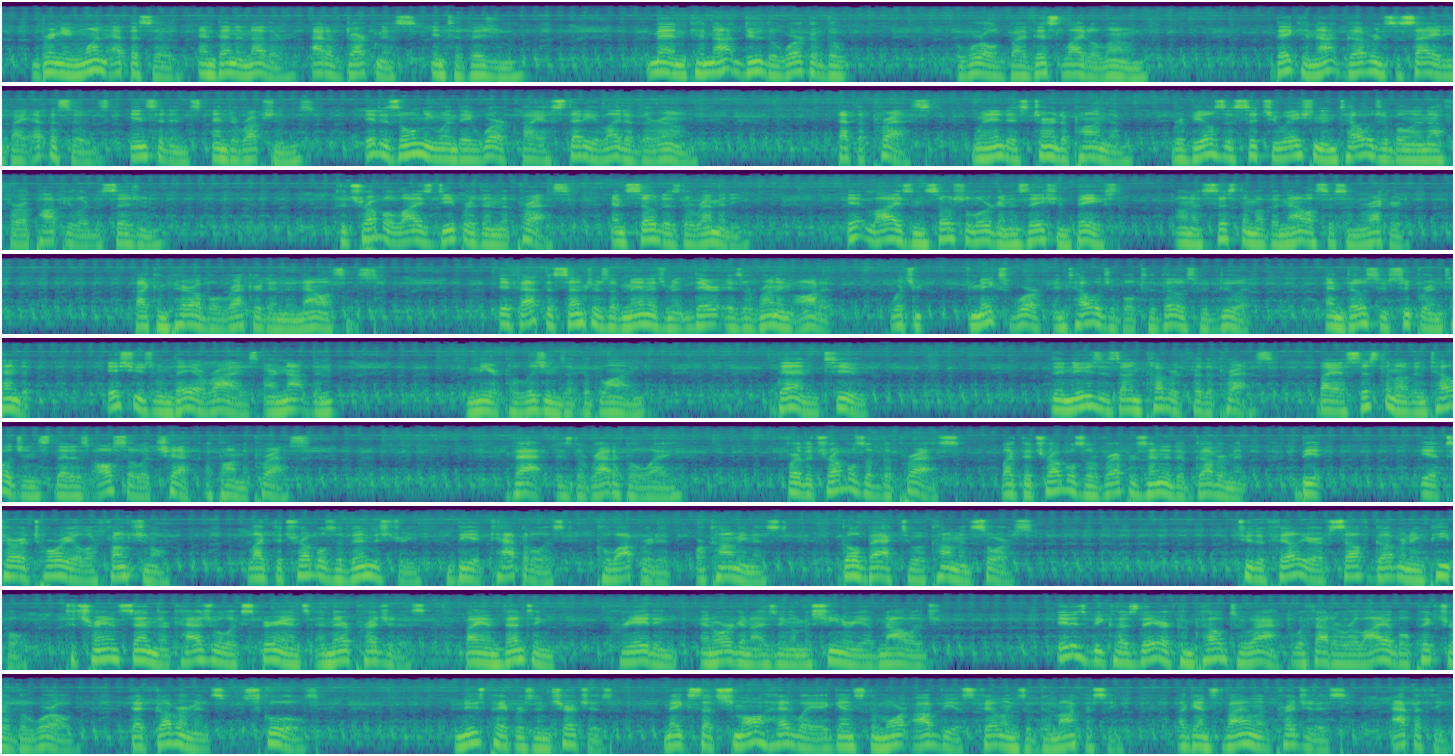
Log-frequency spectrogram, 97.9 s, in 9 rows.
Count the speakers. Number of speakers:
one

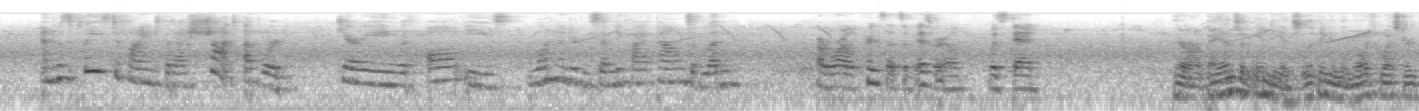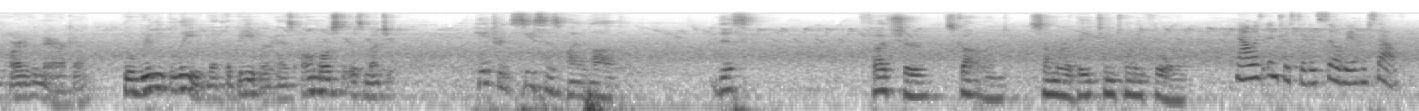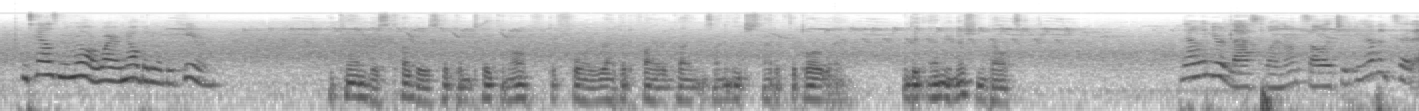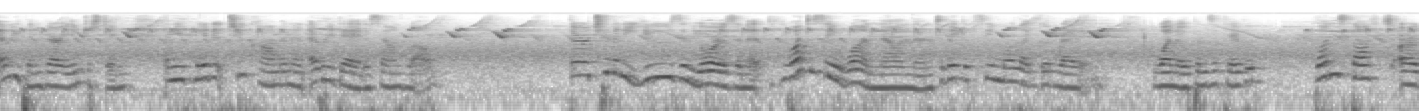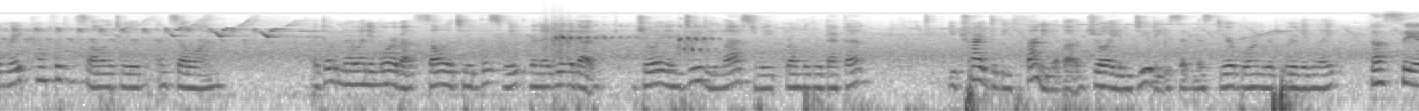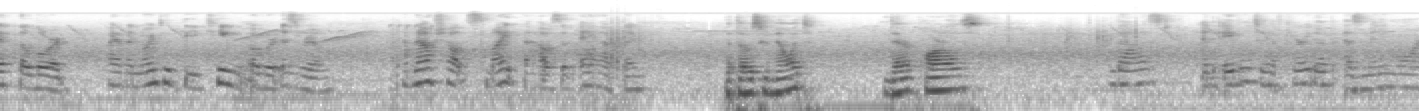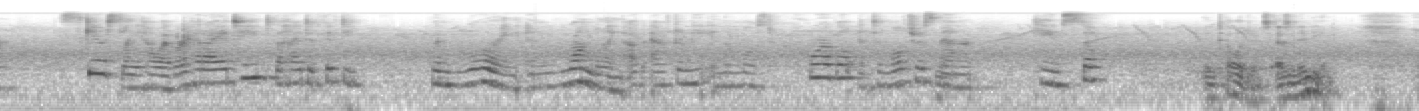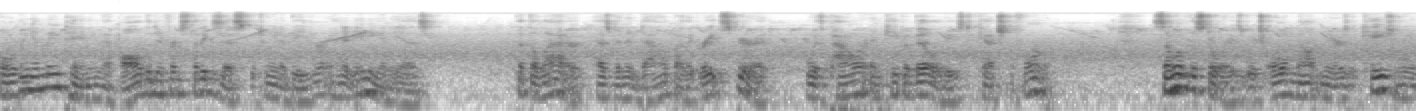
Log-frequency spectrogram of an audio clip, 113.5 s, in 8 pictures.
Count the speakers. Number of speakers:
eight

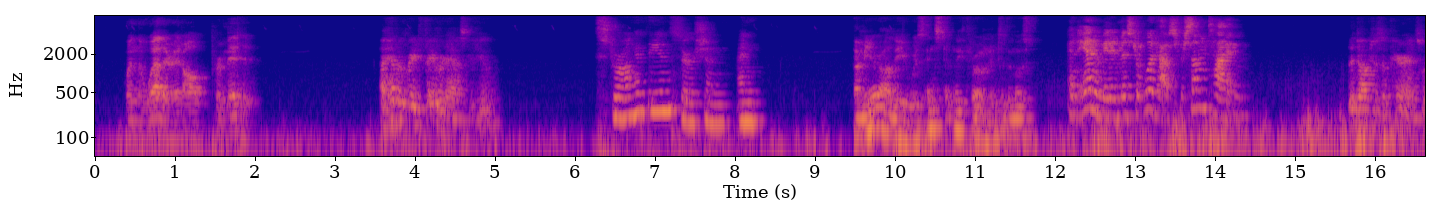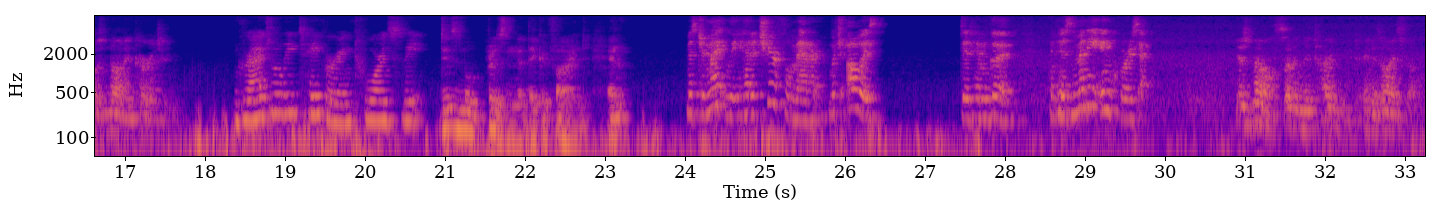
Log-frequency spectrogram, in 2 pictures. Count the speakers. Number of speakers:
five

